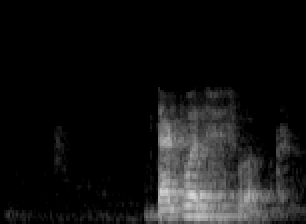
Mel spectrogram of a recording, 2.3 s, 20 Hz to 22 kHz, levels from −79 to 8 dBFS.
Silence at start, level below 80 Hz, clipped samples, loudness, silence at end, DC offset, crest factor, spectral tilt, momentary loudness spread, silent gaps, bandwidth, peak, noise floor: 1.2 s; -60 dBFS; under 0.1%; -17 LUFS; 0.35 s; under 0.1%; 18 dB; -7 dB/octave; 16 LU; none; 4.4 kHz; -2 dBFS; -68 dBFS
